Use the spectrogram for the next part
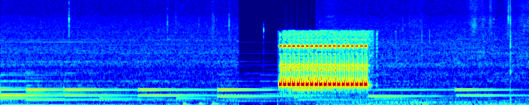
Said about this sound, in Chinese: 我电话再次响起了，电话对面的内容依然是阿婆。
